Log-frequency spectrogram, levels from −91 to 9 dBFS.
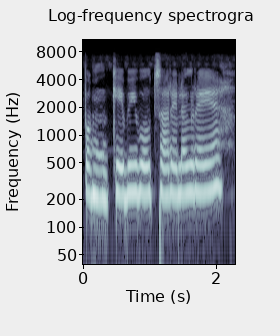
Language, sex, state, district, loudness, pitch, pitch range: Hindi, female, Uttar Pradesh, Shamli, -11 LUFS, 230 Hz, 225-240 Hz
